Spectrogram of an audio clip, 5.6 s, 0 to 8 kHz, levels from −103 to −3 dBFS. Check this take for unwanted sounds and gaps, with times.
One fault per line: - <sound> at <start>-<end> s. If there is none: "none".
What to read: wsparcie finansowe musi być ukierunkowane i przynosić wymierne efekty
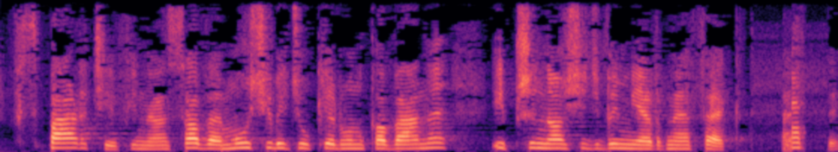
- laugh at 5.2-5.4 s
